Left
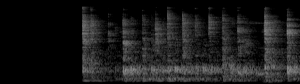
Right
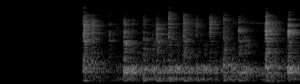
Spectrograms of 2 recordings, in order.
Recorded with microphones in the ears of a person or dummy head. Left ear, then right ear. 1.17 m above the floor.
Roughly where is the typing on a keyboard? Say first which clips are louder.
Left 3 dB; left.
